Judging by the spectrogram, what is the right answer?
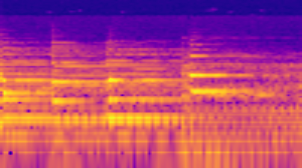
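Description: Gentle background piano music: single notes struck and left to ring, a new note every half second or so.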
